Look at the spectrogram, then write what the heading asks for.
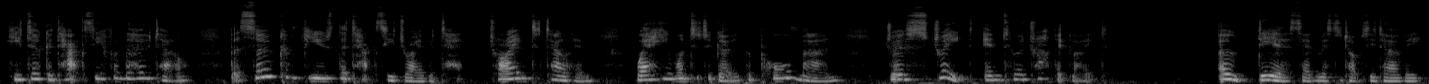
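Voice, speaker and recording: A woman reads a children's story aloud in measured, expressive phrases. Her pitch moves freely up and down, and her voice has a husky, crackly texture as she talks straight to young listeners. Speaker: storybook reader.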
